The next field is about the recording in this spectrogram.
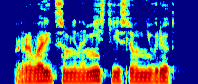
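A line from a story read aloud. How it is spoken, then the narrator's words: Muttering. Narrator (Russian): пробормотал я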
